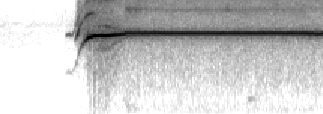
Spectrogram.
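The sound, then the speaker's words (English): A whistle is blown in one long, sustained blast after a moment of silence. The shrill tone starts with a sharp burst, then holds steady and loud to the end. “I have my whistle. Can I do my whistle? Okay. This is the core whistle.”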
